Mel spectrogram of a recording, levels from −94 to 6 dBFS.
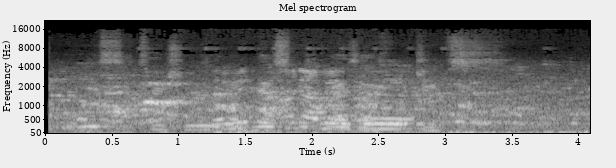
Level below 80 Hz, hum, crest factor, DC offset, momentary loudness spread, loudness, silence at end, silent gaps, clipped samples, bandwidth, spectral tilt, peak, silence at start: -28 dBFS; none; 14 dB; under 0.1%; 12 LU; -15 LUFS; 0 s; none; under 0.1%; 16 kHz; -5.5 dB/octave; -2 dBFS; 0 s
